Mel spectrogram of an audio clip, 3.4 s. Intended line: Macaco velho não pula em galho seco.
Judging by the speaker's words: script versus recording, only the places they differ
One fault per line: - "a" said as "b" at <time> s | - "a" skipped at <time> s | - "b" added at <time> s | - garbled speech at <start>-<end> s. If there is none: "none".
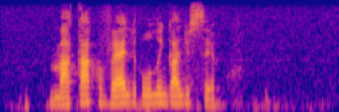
- "não" skipped at 1.4 s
